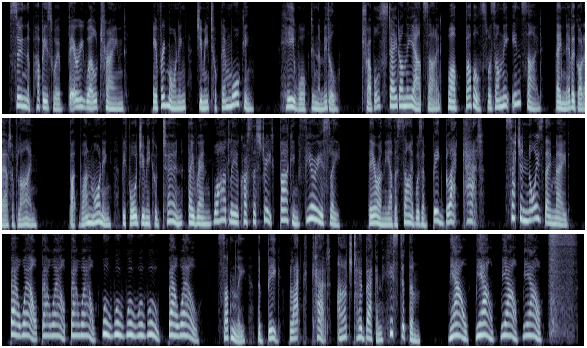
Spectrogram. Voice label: english australian audiobooks

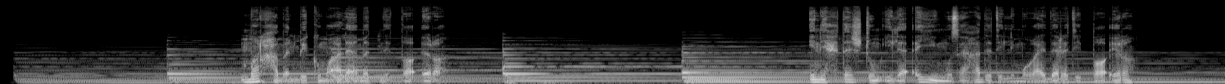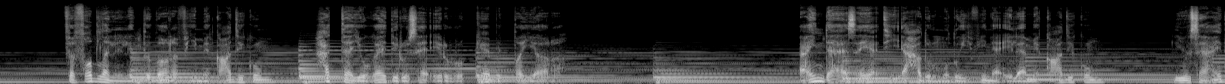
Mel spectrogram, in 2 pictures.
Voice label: arabic e-learning

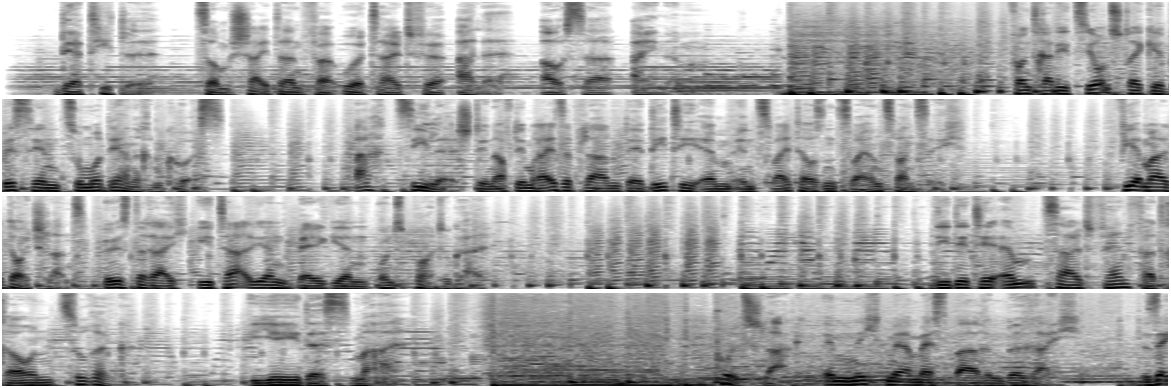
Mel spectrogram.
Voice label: german automotive

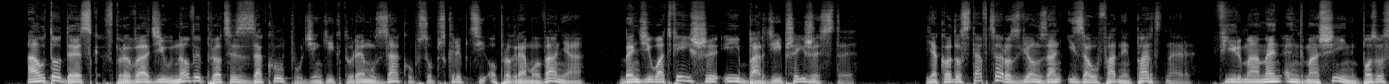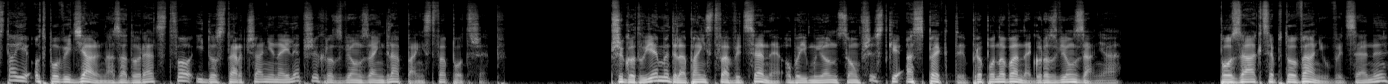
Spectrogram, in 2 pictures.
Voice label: polish corporate videos

